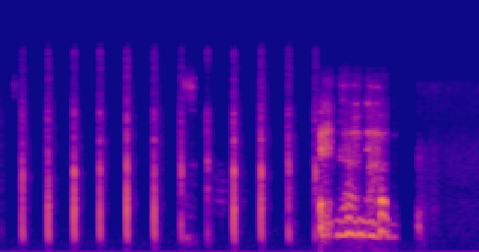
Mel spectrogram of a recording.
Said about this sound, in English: Wow, a first timer. I would give you a round of applause for that.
